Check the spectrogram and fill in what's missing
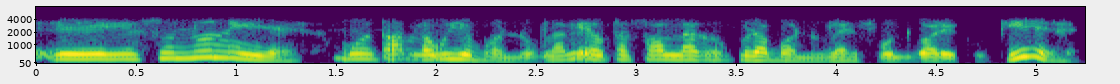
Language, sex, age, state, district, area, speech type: Nepali, female, 30-45, West Bengal, Jalpaiguri, rural, conversation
